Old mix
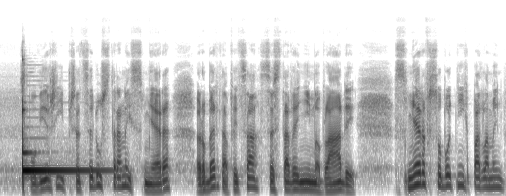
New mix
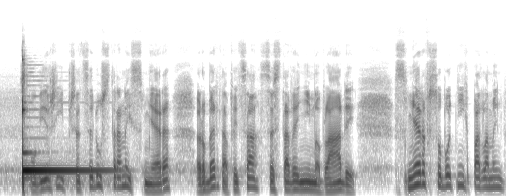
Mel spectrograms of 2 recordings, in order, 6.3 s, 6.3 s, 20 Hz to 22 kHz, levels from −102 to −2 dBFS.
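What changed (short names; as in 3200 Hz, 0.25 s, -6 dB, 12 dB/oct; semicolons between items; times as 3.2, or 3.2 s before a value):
speech -9.5 dB; background: add band shelf 970 Hz -10.5 dB 2.3 oct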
